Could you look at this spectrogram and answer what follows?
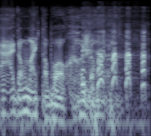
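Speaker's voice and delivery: low, grumbling put-on celebrity voice; mock grumble, played for laughs; mock disgruntled celebrity. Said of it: "and the celebrity says".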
